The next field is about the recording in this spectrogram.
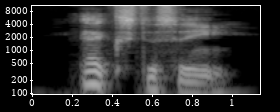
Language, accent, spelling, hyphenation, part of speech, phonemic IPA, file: English, Australia, ecstasy, ec‧sta‧sy, noun / verb, /ˈekstəsi/, En-au-ecstasy.ogg
- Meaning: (noun) 1. Intense pleasure 2. A state of emotion so intense that a person is carried beyond rational thought and self-control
